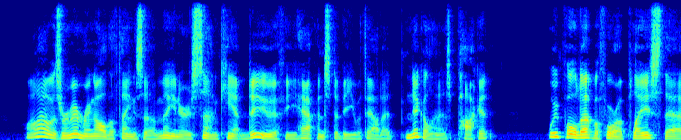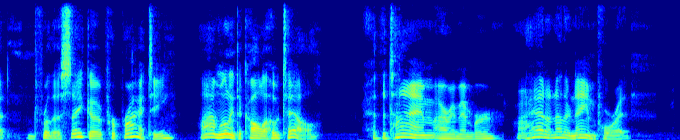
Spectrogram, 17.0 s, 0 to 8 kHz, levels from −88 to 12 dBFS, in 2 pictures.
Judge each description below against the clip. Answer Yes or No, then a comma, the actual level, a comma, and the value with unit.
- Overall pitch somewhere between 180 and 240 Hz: No, low, 125 Hz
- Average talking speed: Yes, average, 185 wpm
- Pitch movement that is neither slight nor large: No, wide, 6.8 semitones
